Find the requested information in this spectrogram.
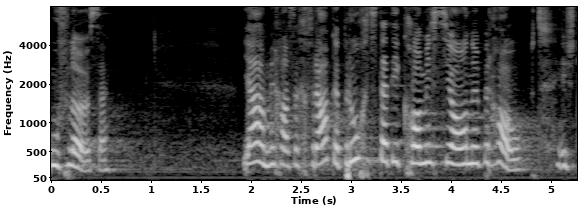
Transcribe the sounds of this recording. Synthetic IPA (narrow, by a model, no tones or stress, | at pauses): ufløːsə | jɑːməχɑsɪχfɾɑːɡ̥əb̥ɾuːχtsd̥ɛd̥iːkʰɔmisjoːnybəɾɦoʊpt̪ɪʃ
